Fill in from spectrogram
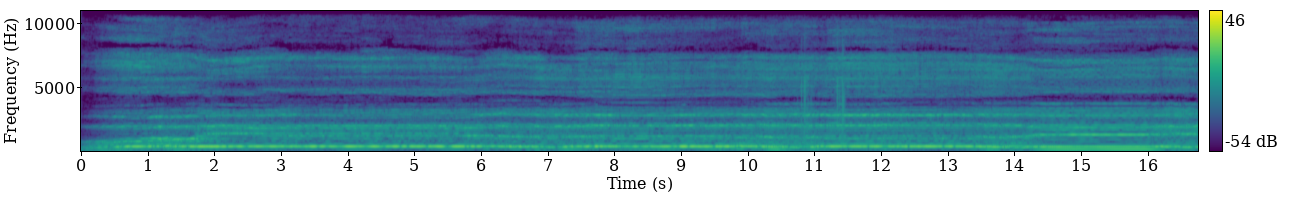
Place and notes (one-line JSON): {"title": "Kaunas, Lithuania, inside the echo sulpture", "date": "2021-08-19 11:50:00", "description": "Kaunas botanical garden. Some kind of big round empty sculpture with great echo inside...I tried to sing...", "latitude": "54.87", "longitude": "23.91", "altitude": "77", "timezone": "Europe/Vilnius"}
